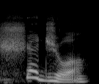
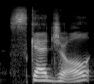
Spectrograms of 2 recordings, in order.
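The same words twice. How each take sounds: First: It starts without a hard k sound. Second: It starts with a hard k sound. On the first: "in British English, they say schedule" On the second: "in the U S with that hard "k,""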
